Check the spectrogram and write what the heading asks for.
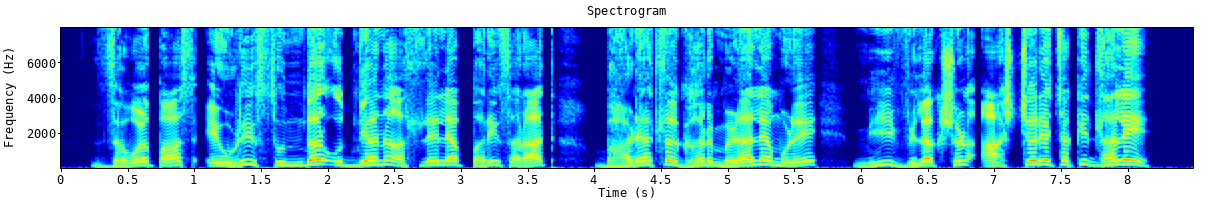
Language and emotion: Marathi, surprised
